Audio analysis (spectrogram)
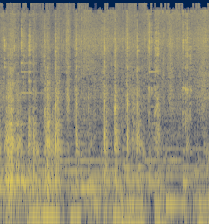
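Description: A utensil scrapes and stirs rhythmically in a hot pan while egg sizzles and fries steadily underneath.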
